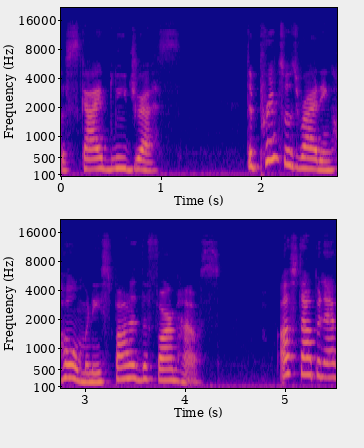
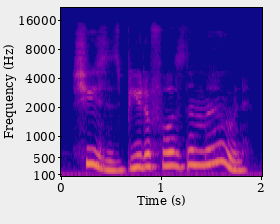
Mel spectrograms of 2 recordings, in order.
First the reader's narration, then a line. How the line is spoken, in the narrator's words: sighed the prince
